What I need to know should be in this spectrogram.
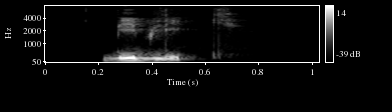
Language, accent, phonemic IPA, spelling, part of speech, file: French, France, /bi.blik/, biblique, adjective, LL-Q150 (fra)-biblique.wav
- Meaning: biblical (related to the Bible)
